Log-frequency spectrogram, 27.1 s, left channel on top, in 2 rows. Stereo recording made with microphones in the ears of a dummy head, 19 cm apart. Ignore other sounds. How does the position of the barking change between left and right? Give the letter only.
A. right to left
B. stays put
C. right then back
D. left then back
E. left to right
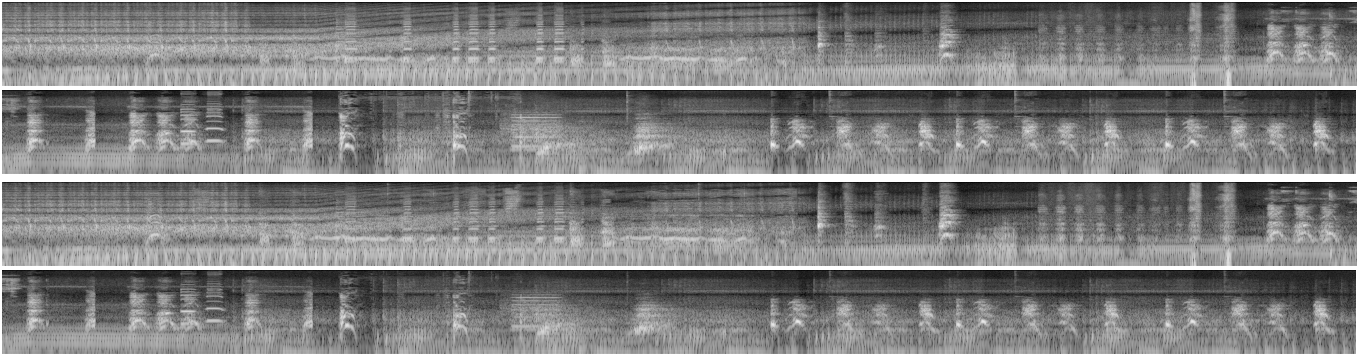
A.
